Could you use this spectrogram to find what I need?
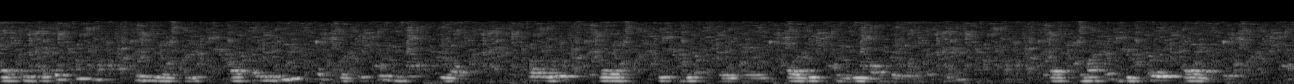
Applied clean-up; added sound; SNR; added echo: classical method WPE with log-MMSE.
